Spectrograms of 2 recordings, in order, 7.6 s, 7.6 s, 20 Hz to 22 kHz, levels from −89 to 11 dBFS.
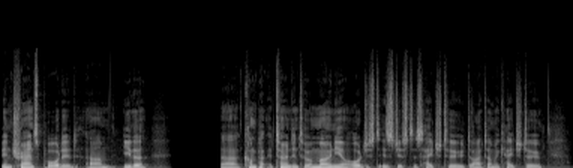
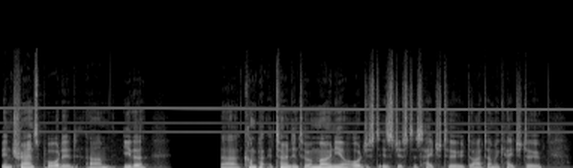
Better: first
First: none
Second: high-pitched whine; faint; throughout; 7.5 kHz, 20 dB below the speech

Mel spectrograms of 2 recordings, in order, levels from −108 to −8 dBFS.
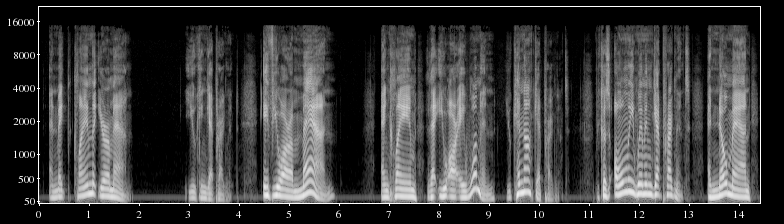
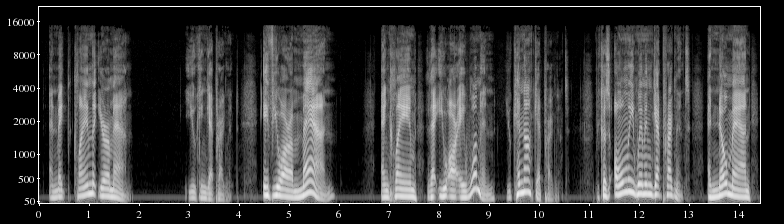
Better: neither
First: none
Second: none

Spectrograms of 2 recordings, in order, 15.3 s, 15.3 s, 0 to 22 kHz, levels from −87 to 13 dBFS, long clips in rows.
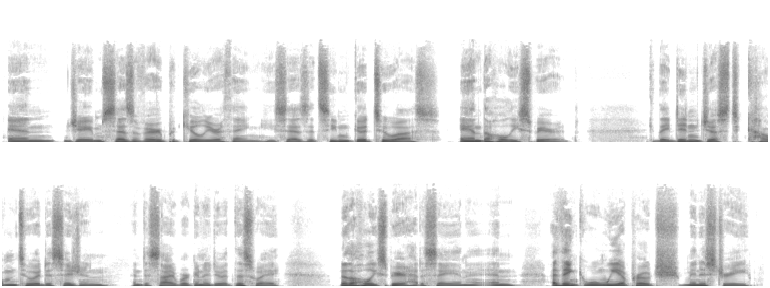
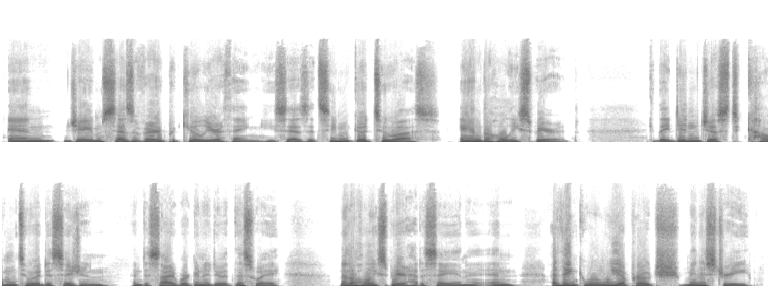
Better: first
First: none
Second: distortion; slight; 10% of the sound clipped

